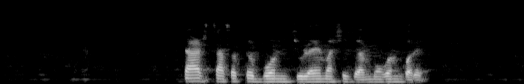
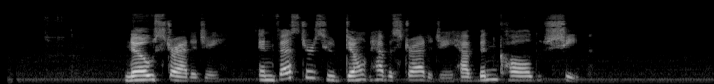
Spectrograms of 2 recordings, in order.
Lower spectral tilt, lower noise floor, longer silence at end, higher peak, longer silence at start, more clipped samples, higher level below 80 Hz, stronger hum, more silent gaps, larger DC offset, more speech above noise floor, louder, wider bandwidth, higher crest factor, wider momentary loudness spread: first, -8 dB/octave vs -4 dB/octave; first, -69 dBFS vs -58 dBFS; second, 1 s vs 1.4 s; about the same, -2 dBFS vs -2 dBFS; first, 1.85 s vs 1.25 s; neither; first, -62 dBFS vs -78 dBFS; neither; neither; neither; first, 51 dB vs 35 dB; first, -19 LUFS vs -23 LUFS; second, 6.8 kHz vs 11.5 kHz; about the same, 20 dB vs 24 dB; second, 4 LU vs 18 LU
